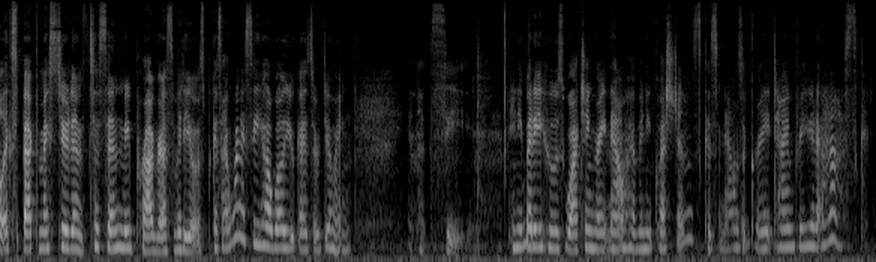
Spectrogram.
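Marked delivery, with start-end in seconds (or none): 5.4-6.3 whisper. Real, not acted. Muttering to herself.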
